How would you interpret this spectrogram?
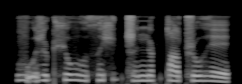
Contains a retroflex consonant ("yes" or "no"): yes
